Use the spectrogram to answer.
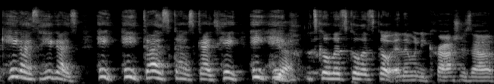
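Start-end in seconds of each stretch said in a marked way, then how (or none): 0.0-3.9 put-on overeager dog voice, pitched up. Answering what the dogs' inner voices sound like: imitating dog's inner voice, excited. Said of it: "their internal voices sound like".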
